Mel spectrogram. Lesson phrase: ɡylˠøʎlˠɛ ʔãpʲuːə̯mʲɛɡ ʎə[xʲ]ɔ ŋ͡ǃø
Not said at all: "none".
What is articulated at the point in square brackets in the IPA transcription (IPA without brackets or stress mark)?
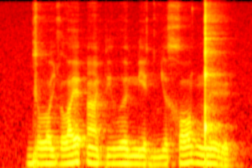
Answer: x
